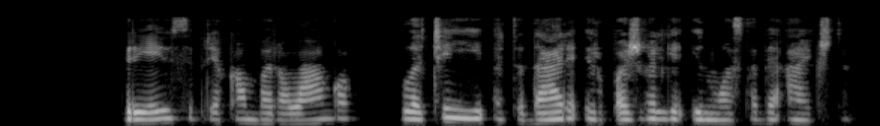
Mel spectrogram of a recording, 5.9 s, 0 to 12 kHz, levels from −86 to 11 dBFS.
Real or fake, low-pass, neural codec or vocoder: real; 7.2 kHz; none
